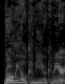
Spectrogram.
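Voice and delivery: calling Romeo. Retold or imitated. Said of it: "She's like".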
